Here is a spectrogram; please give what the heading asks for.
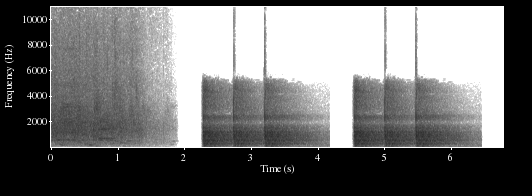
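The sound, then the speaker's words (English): Gavel strikes on a live comedy stage: applause fades out, then two groups of three sharp, loud wooden knocks follow, each ringing briefly before the next. “Okay, this is the sound of a gavel.”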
